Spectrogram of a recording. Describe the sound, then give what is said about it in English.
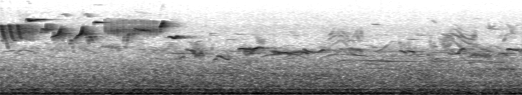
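Birds chirp and warble in bright bursts over a steady low rumble, the calls loudest early then thinning into scattered fainter tweets, with no one speaking. “It sounded a little like this.”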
